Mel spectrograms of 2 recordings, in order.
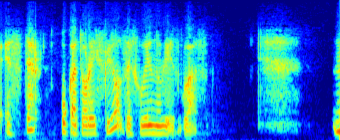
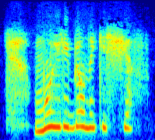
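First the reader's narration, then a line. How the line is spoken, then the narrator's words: Cried out. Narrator (Russian): вскрикнула она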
